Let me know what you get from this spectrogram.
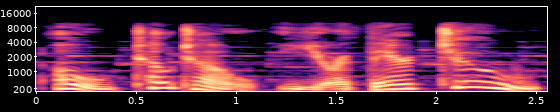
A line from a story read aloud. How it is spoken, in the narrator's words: she exclaimed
